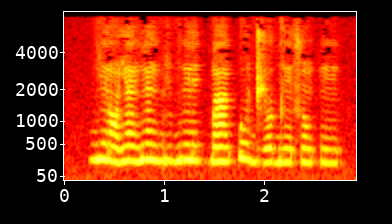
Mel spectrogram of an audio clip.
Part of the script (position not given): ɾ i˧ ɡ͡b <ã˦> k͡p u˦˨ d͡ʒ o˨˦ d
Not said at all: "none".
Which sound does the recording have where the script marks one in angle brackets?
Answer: ã˦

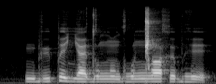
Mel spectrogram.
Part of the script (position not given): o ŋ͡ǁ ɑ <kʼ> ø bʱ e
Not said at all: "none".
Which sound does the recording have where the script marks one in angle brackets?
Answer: x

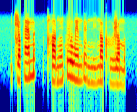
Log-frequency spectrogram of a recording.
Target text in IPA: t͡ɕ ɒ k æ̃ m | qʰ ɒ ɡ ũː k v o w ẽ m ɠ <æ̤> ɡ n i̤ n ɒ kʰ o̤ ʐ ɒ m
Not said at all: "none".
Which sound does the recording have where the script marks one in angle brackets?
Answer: æ̤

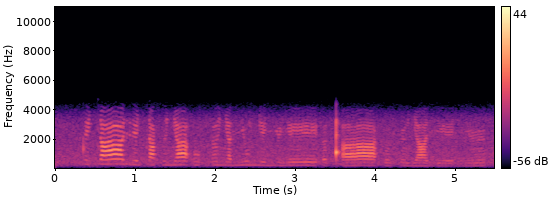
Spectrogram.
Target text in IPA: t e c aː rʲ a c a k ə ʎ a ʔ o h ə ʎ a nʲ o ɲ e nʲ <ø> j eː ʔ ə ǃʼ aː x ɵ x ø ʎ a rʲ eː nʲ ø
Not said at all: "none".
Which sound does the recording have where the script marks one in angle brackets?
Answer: ɵ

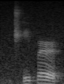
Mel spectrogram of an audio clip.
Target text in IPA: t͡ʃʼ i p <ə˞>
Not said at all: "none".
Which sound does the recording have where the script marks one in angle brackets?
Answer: ə˞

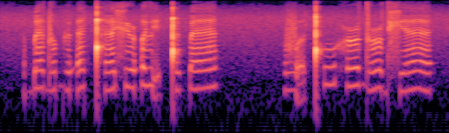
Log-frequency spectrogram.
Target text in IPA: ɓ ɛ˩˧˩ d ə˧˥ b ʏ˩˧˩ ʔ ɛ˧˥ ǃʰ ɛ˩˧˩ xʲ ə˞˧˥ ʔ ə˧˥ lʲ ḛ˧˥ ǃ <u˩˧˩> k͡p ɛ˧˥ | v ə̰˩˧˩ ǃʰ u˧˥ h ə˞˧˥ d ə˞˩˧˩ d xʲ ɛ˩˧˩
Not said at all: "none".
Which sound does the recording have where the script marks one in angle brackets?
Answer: ʏ˩˧˩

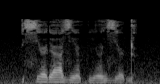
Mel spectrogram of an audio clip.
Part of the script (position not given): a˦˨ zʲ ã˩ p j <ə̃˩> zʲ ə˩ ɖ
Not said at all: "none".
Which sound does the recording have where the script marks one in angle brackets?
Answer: ə̃˩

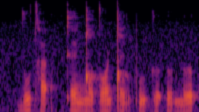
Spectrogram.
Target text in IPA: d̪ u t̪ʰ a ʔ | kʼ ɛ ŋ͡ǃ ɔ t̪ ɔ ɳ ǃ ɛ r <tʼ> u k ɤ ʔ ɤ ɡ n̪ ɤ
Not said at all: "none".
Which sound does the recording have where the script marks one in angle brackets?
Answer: pʼ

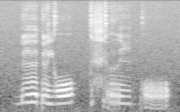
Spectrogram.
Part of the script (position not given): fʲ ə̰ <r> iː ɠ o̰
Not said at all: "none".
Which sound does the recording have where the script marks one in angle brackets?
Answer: r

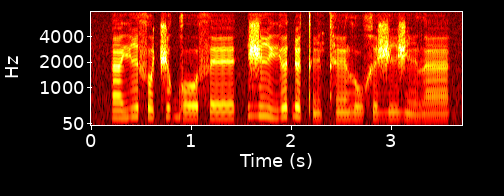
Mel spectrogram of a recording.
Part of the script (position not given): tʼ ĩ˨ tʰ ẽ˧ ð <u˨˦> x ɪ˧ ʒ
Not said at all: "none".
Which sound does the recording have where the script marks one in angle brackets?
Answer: u˨˦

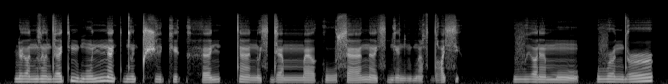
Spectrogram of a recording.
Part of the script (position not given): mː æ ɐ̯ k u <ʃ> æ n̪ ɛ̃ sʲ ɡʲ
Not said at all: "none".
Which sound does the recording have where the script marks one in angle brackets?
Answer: s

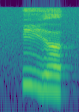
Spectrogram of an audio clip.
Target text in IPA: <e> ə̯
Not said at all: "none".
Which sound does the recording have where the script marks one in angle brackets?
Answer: i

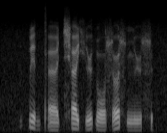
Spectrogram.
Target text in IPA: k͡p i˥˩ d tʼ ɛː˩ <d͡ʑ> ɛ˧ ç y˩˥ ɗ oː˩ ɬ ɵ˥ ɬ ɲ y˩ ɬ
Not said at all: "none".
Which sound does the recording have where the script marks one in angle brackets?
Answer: t͡ɕʰ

